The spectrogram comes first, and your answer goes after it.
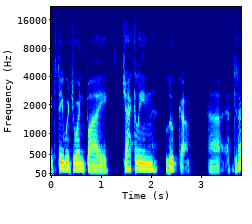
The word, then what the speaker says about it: Lucca: on welcome everybody today we're joined by jacqueline lucca uh did i pronounce that correctly jacqueline luca luca okay she is an author and adventurer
